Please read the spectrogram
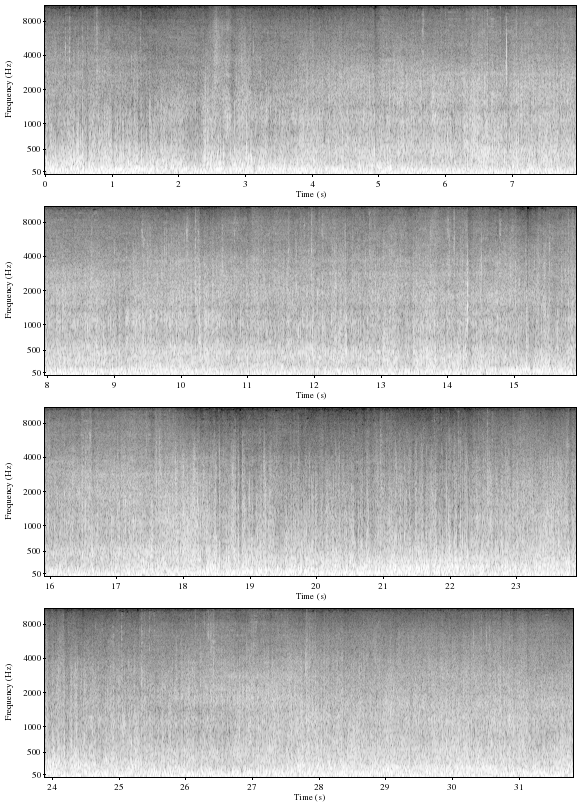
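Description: Wind buffeting the microphone of a mountain bike descending a rocky dirt trail at speed, over the steady rumble of tyres on loose dirt and stones, with scattered small rattles and knocks from the bike.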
